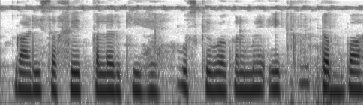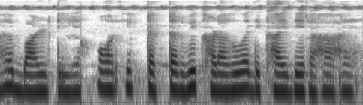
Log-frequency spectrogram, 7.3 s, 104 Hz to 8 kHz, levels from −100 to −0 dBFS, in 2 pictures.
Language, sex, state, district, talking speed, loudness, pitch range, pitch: Hindi, female, Maharashtra, Dhule, 180 wpm, -20 LUFS, 190-205 Hz, 195 Hz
